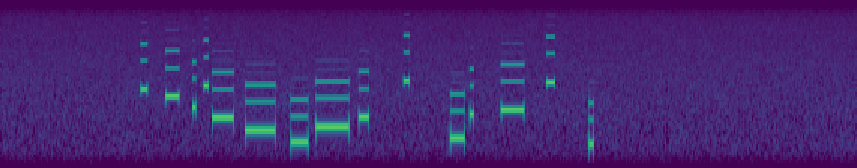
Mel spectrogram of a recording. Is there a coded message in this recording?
No, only electronic bleeps of random pitch and length.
